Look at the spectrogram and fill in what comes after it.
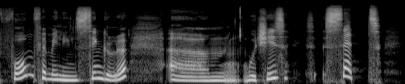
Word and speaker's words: cet: the demonstrative adjective would be C-E-T, pronounced set.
